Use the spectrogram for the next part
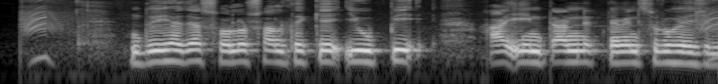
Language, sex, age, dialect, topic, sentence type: Bengali, male, 18-24, Western, banking, statement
